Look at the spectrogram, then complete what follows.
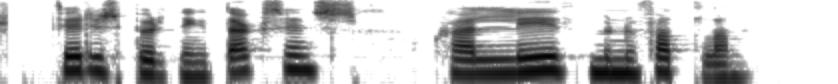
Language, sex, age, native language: Icelandic, female, 30-39, Icelandic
